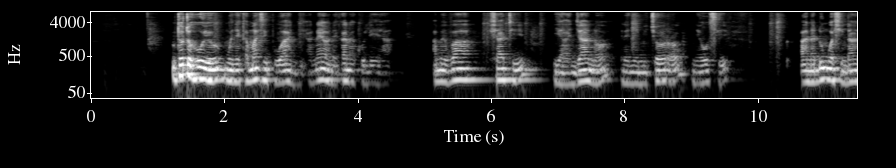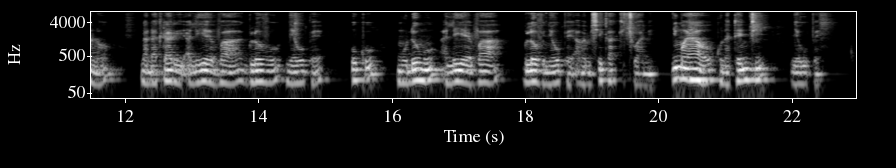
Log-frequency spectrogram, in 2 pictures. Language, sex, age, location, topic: Swahili, male, 25-35, Kisumu, health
